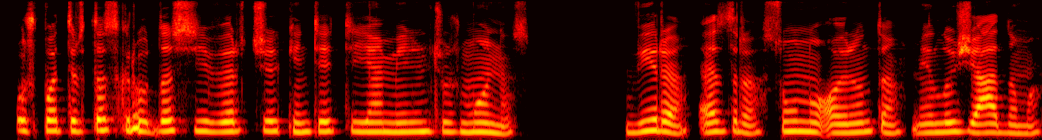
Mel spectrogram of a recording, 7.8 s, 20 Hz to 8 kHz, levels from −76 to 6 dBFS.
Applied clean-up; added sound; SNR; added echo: none; none; none; none.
